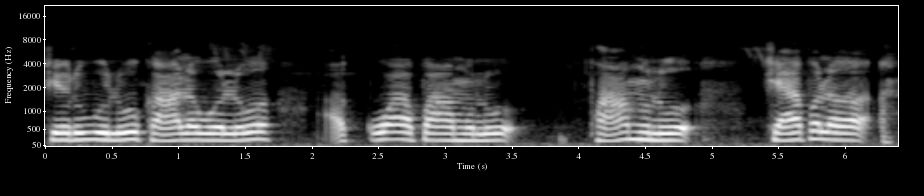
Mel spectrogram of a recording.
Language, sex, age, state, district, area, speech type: Telugu, female, 60+, Telangana, Ranga Reddy, rural, spontaneous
